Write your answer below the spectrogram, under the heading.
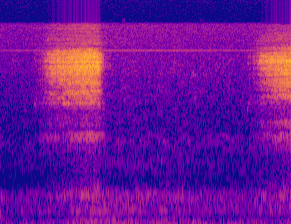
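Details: Inside a barn owl nest box at night, where a male that is not the father attacks the chicks. One clean hissing screech lasting about half a second, then quiet, then another hiss starting.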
